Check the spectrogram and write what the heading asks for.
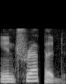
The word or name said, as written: intrepid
